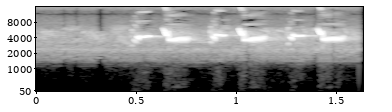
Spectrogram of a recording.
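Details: Great tit giving a series of sharp, high two-part chirping notes, about six quick bright phrases repeated close together over under two seconds, with no other sounds.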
